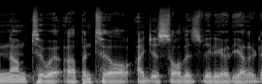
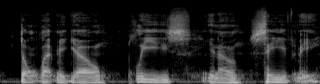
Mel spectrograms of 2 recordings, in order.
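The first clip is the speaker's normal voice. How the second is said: acted pleading tone, slower. Speaker describes a video of a kid begging the dad: retelling a child's begging. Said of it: "The kid's begging the dad".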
